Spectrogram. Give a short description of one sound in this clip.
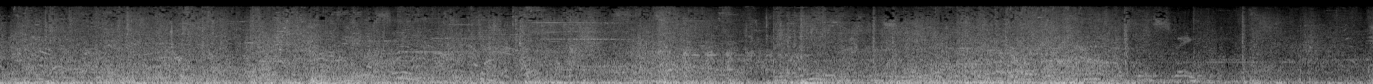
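Magic spells crackle and burst in a busy video game battle.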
